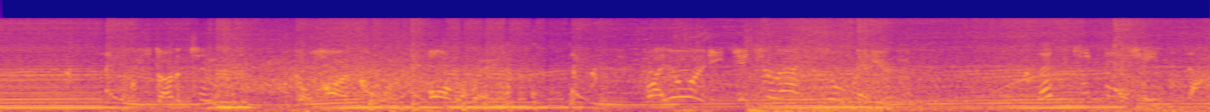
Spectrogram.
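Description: Tyres screech as a car skids around a bend.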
